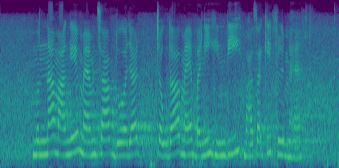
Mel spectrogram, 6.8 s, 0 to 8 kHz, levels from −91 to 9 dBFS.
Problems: constant background noise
